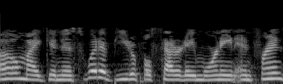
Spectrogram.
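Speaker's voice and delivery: ordinary talk, nothing marked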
